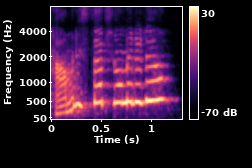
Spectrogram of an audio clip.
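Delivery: very high, fast, loud mock whine; exasperated protest. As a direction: squeak out an overwhelmed complaint. Acted protest at long skincare routine.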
